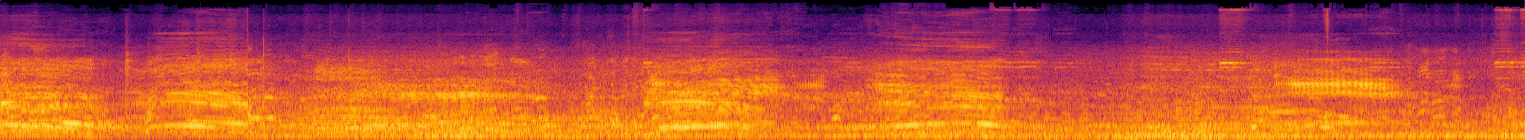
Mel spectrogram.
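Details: Sahiwal cattle, bulls and calves, for sale at Ambari market in Dinajpur district; several separate moos, rising and falling arches repeated every couple of seconds, amid men bargaining and constant crowd chatter.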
